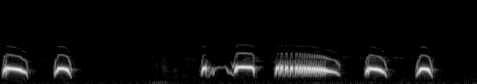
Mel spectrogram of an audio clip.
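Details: Spotted dove giving a lure song to provoke other doves: clear, hollow coos in pairs and short groups, with one longer purring coo in the middle, over a silent background.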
